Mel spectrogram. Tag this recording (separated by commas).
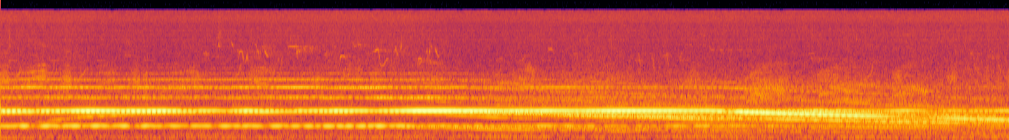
Siren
